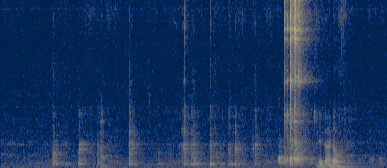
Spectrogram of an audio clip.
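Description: A metal wrench clicks and scrapes as it turns a bolt.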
